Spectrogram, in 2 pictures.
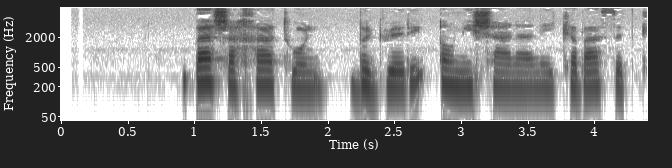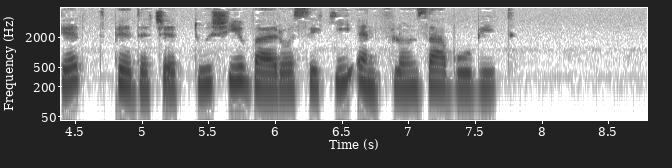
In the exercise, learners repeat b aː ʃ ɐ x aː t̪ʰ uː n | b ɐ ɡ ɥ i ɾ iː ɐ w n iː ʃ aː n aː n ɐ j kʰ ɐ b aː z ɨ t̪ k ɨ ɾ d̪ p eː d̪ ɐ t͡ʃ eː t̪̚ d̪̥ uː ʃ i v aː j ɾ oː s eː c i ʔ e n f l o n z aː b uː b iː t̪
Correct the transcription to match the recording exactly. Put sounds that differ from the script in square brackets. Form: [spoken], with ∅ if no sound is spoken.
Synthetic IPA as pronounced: b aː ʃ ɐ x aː t̪ʰ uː n | b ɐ ɡ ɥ [e] ɾ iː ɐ w n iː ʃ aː n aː n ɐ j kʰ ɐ b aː [s] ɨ t̪ k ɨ ɾ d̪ p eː d̪ ɐ t͡ʃ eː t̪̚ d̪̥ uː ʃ i v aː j ɾ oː s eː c i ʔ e n f l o n z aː b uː b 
